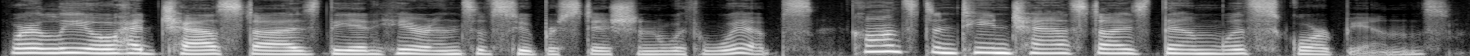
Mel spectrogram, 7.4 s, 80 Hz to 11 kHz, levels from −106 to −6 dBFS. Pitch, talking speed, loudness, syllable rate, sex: 225 Hz, 120 wpm, -15 LUFS, 4.1 syllables/s, female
